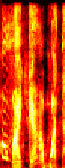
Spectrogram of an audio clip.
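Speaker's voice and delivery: very high, worked up, passionate outburst. Imitating a friend reacting to an accusation: imitating John's high-pitched voice. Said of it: "His voice would have got all high pitched".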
